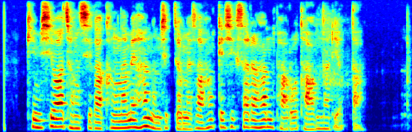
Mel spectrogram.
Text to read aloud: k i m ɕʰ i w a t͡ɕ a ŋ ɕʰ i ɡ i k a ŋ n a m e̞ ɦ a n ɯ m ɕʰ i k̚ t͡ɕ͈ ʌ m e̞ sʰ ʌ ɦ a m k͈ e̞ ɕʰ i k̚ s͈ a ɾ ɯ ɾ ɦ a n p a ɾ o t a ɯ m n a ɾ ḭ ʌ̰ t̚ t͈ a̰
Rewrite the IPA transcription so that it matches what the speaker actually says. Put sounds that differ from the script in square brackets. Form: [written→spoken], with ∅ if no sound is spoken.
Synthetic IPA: k i m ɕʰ i w a t͡ɕ a ŋ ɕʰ i ɡ [i→a] k a ŋ n a m e̞ ɦ a n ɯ m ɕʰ i k̚ t͡ɕ͈ ʌ m e̞ sʰ ʌ ɦ a m k͈ e̞ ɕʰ i k̚ s͈ a ɾ ɯ [ɾ→ɭ] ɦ a n p a ɾ o t a ɯ m n a ɾ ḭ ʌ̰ t̚ t͈ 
